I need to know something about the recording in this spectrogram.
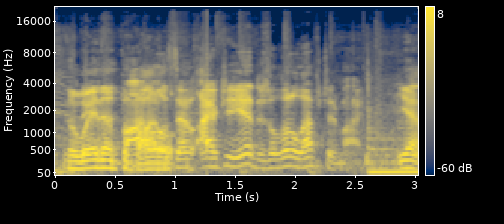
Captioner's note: animal noises; laughs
